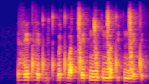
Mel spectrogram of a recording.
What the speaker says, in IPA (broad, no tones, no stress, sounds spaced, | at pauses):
z e t z e t b y t ɓ ə t b a ǀ e t ŋ͡ǀ u t ŋ͡ǀ ə t y t ŋ͡ǀ e t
